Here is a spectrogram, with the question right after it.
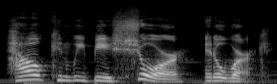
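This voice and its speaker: A man voicing a wary, earnest werewolf woman in a fantasy story reading, measured and guarded. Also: on the high side, expressive, a bit bright. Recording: voice over background music.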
